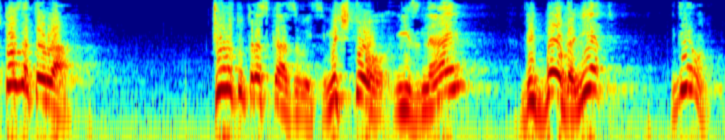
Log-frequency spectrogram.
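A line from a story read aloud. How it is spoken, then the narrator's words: Woman's loud angry shout. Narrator (Russian): одна женщина и громким голосом, знаете, так рассерженно прокричала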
